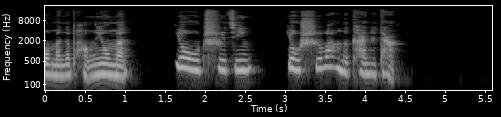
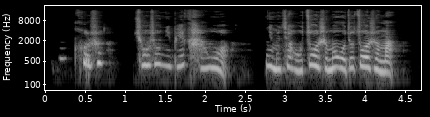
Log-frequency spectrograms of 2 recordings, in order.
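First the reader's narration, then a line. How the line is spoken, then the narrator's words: Trembling voice. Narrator (Chinese): 小个子男人声音发抖地说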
